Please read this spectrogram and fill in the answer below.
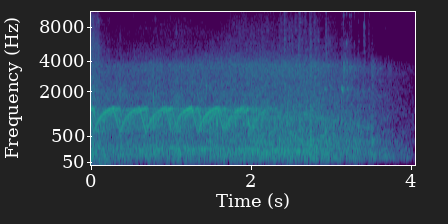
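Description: Emergency vehicle siren on a fast yelp, its pitch sweeping up and down about three times a second, fading away near the end.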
